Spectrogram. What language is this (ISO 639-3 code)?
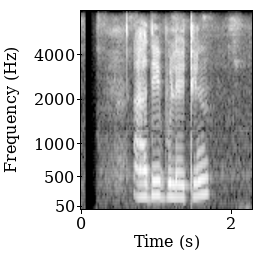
nep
